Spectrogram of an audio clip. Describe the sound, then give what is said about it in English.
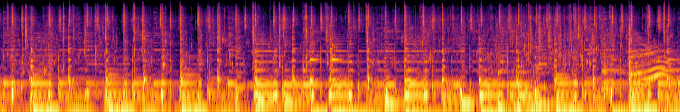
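Water trickles and pours steadily for several seconds, a continuous splashy babble layered over a sustained musical backing of low tones and bass notes. “El agua suena así. The water sounds like this.”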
